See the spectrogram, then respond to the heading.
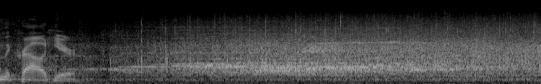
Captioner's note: audience applauding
